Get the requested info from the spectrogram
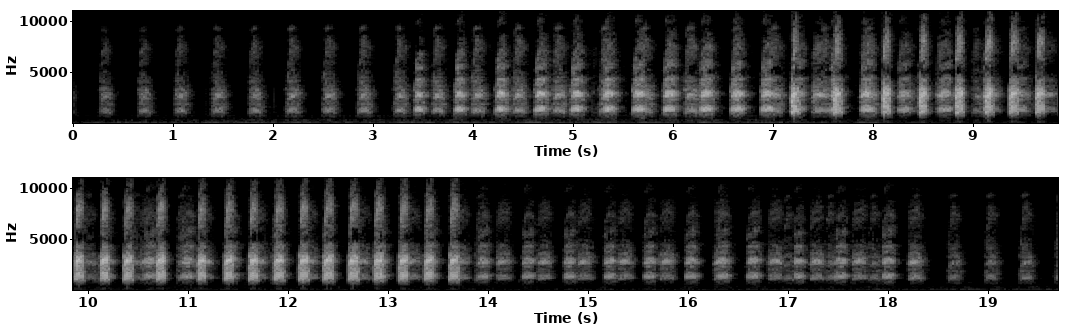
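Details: Tree frogs call while getting ready to breed, in a fast, steady series of loud, rattling clicks that swell and then ease off.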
